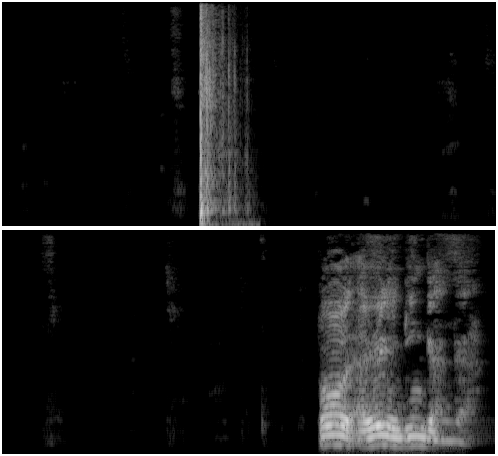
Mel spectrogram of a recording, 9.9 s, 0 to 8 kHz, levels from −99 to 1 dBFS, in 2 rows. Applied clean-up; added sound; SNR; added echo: classical method WPE with log-MMSE.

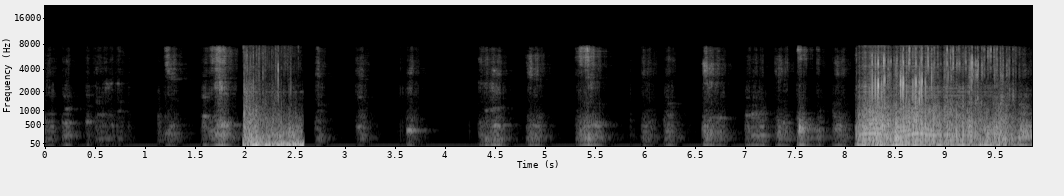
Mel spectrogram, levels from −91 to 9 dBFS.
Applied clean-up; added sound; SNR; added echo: neural separator model SepFormer DNS4.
